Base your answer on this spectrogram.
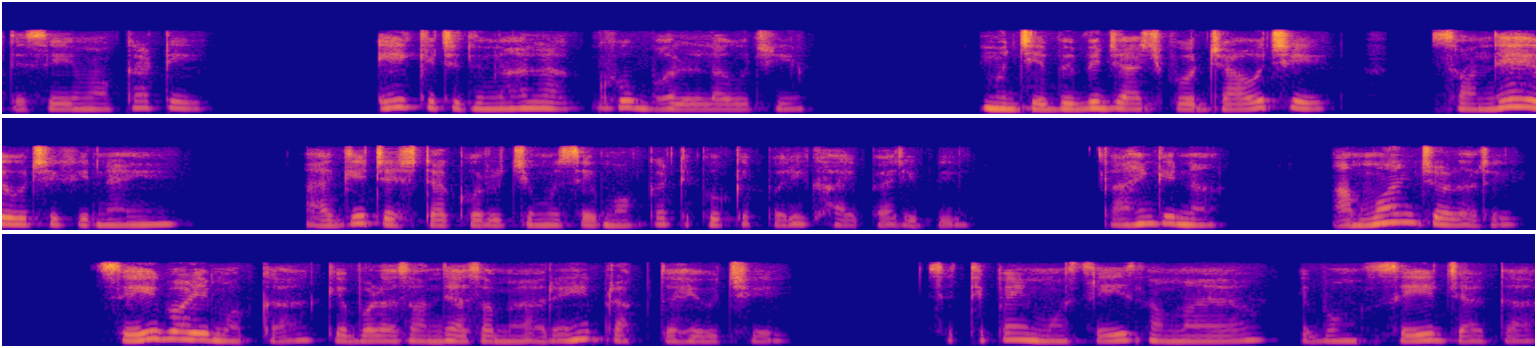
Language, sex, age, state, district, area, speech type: Odia, female, 18-30, Odisha, Bhadrak, rural, spontaneous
